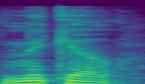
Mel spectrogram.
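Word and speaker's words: N1QL: talking about is the annual ql pronounced nickel this is designed to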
